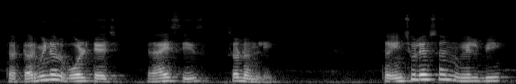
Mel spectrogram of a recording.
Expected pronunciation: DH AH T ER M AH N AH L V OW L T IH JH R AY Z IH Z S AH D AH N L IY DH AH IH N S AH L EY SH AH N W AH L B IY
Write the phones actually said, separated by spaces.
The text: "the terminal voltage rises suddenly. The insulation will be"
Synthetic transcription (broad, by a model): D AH T ER M AH N AH L V OW L T IH JH R AY S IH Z S AH D AH N L IY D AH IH N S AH L EY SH AH N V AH L B IY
